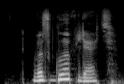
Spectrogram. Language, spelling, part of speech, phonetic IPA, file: Russian, возглавлять, verb, [vəzɡɫɐˈvlʲætʲ], Ru-возглавлять.ogg
- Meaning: to lead, to head, to be at head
